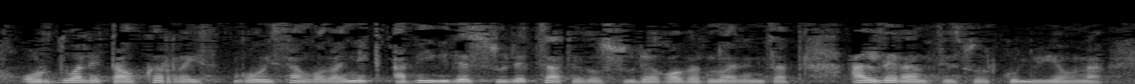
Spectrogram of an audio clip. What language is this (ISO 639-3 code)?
eus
